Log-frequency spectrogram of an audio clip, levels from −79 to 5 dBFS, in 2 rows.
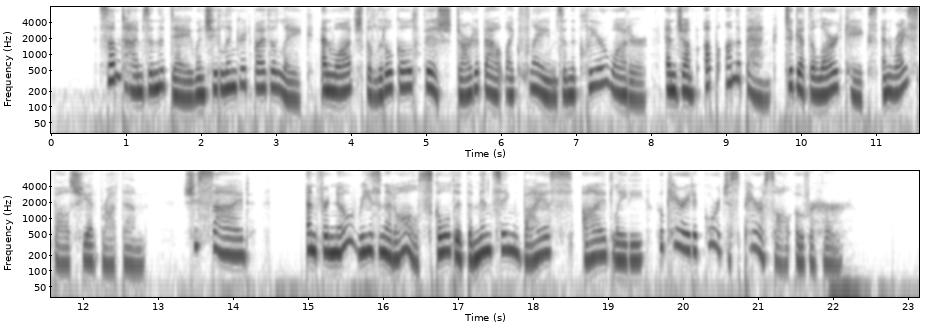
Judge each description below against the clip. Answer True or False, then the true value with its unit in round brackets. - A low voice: False (200 Hz)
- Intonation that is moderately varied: False (5.9 semitones)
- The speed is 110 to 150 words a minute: False (165 wpm)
